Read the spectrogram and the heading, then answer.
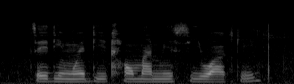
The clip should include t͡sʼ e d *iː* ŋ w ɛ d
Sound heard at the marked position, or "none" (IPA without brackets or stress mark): i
